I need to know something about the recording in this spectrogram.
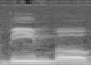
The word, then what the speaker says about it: Bimbo: main issue was say bimbo right how to pronounce it although the logo is with an i we say pronounce it like if it was double e okay well that's one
